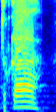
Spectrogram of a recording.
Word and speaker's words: drap: Kế tiếp là ký tự P đứng ở cuối từ cũng không phát âm, un drap, chúng ta thấy không còn ký tự P nữa, drap là khăn trải giường.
